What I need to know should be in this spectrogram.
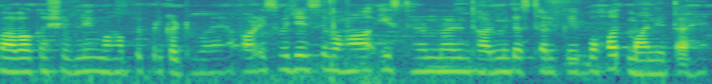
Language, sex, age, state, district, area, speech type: Hindi, female, 18-30, Bihar, Madhepura, rural, spontaneous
